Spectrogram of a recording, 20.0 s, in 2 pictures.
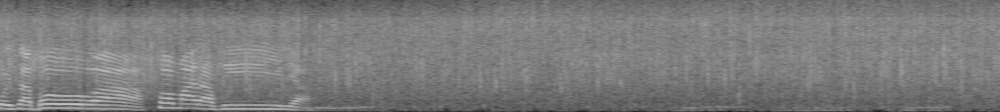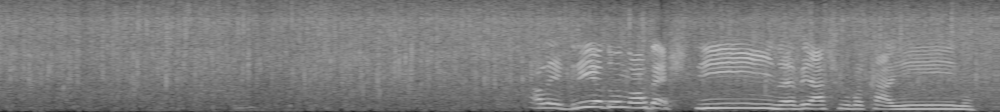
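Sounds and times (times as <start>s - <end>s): rain on leaves and roof: 0.0s - 20.0s.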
